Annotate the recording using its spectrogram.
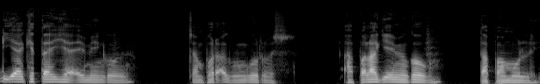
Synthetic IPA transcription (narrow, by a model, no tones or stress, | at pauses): ɗiaket̪aiɦaemeŋɡo | t͡ʃampuɾaɡuŋɡuɾus | ʔa̰palaɡiemeŋɡo | t̪apamule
